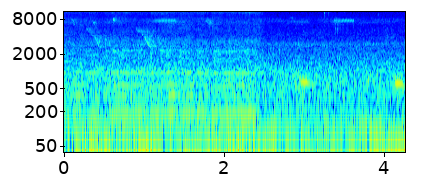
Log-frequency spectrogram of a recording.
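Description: A fly buzzing in a steady drone, cutting off suddenly about two and a half seconds in.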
